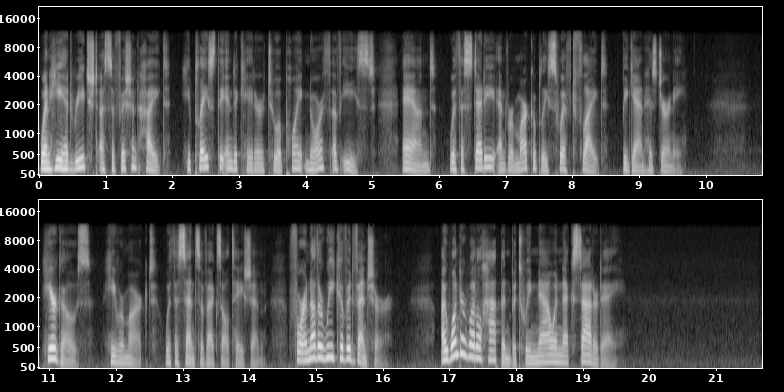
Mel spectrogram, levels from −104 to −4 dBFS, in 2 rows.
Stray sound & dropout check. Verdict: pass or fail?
pass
